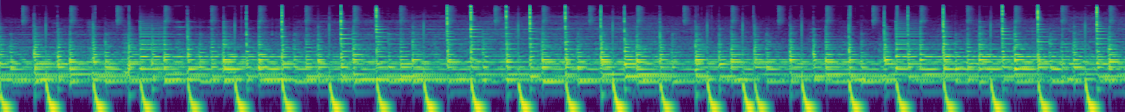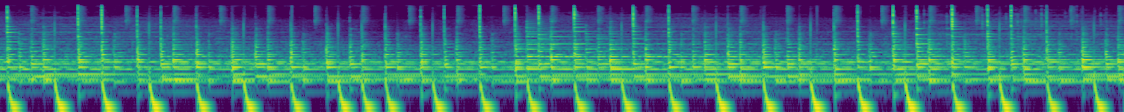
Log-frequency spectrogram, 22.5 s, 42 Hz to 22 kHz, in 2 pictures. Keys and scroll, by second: 1.3 ctrl+c, 1.6 ctrl+shift+v, 5.8 Left, 6.1 Right, 6.3 Left, 15.5 ctrl+=, 20.8 shift+Right, 21.4 ctrl+z.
